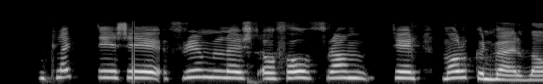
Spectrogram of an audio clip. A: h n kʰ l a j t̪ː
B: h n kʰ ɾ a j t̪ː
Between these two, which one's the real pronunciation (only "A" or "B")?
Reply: A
